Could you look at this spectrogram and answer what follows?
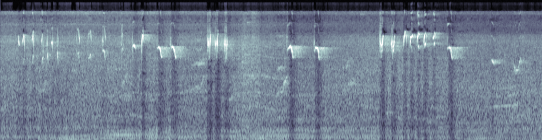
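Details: Red sunbird singing in ngobra style for training other songbirds: many bright, high, clipped notes and sweeping chirps given in quick irregular bursts, repeated across the clip above a low rumbling background.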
